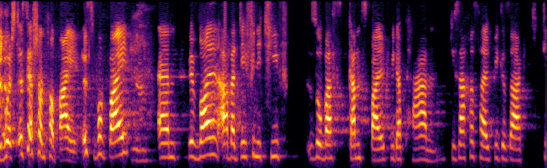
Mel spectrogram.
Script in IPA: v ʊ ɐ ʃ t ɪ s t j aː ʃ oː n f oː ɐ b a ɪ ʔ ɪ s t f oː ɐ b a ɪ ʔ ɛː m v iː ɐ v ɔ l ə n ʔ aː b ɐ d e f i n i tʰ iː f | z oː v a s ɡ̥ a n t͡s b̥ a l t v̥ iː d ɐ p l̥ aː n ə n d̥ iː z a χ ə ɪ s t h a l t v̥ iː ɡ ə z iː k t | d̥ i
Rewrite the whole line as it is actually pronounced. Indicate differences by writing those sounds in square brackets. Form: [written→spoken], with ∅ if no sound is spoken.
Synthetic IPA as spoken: v ʊ ɐ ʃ t ɪ s t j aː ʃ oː n f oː ɐ b a ɪ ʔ ɪ s t f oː ɐ b a ɪ ʔ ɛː m v iː ɐ v ɔ l ə n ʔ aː b ɐ d e f i n i tʰ iː f | z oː v a s ɡ̥ a n t͡s b̥ a l t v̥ iː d ɐ p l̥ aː n ə n d̥ iː z a χ ə ɪ s t h a l t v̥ iː ɡ ə z [iː→aː] k t | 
